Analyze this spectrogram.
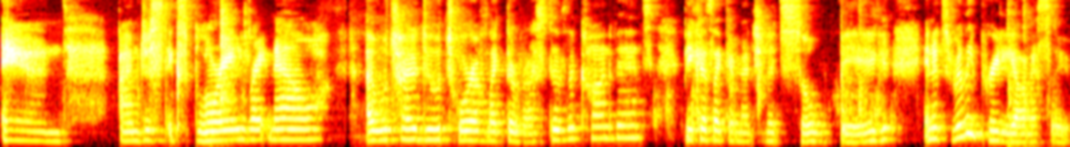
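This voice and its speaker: A woman whispers, keeping a moderate pace. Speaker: vlogger. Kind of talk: casual vlog tour. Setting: indoors in a quiet convent. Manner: whispering; casual, filler-heavy.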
